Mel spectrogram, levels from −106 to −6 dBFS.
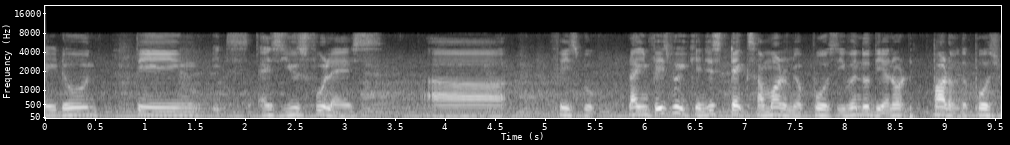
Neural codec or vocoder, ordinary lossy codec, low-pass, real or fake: none; none; none; real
